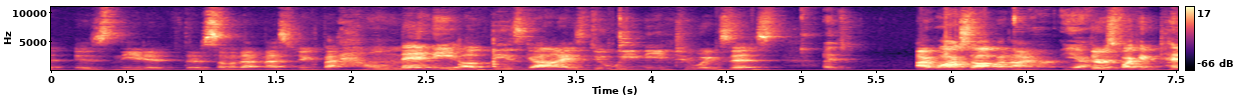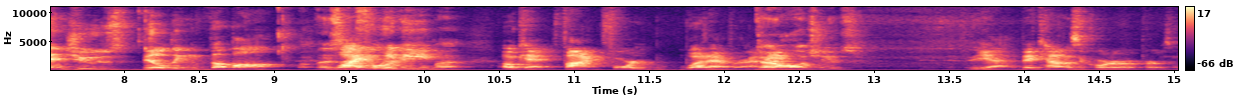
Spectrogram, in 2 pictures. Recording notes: Great ep, horrible audio.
